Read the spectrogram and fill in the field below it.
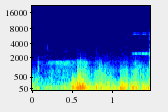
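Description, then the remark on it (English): A chocolate Labrador dog barks at a person a few times in short, rough bursts, moderately loud, with no one speaking over it. “Sorry, there's a dog here. Looks like a chocolate lab.”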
